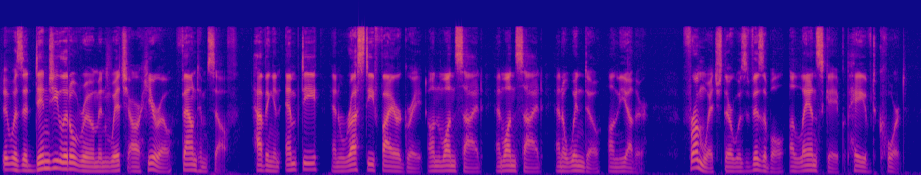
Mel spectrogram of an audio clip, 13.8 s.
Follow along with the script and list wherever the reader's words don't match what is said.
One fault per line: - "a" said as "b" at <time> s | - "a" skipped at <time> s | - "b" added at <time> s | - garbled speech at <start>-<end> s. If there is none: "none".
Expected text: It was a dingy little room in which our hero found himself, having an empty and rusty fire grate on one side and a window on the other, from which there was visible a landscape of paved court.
- "one side and" added at 7.5 s
- "of" skipped at 12.7 s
